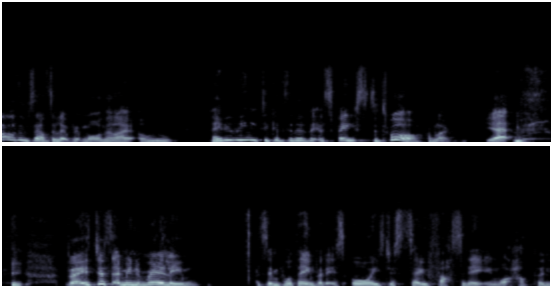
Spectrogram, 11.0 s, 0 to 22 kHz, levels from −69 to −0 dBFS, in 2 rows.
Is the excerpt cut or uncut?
uncut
